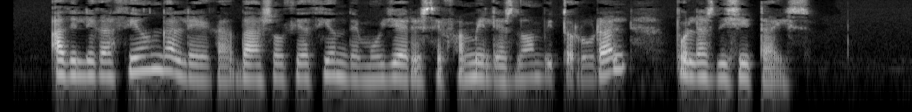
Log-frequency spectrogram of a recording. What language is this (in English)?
Galician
